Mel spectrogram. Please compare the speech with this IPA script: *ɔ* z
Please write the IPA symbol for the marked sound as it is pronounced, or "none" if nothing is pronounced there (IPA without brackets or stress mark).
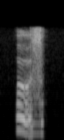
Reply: ə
